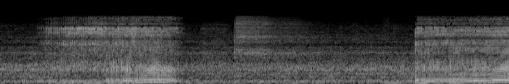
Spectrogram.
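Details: Sleeper said to sound like an old pig; loud, rough, rattling breathing sounds with background noise; snoring.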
